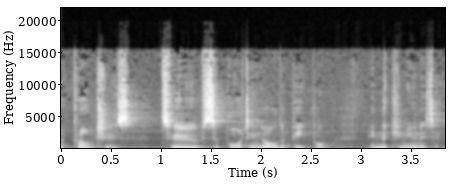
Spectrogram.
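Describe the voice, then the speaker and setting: Against noticeable background noise and audible room echo, a man with a British accent speaks at a moderate pace. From Britain. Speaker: research centre director, conference chair. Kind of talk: conference opening remarks. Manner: halting, many fillers.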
